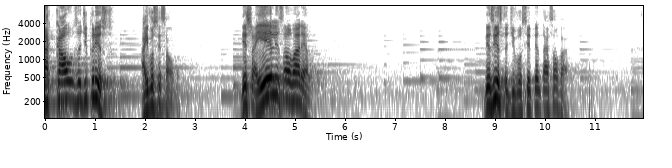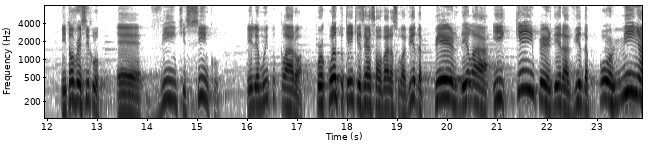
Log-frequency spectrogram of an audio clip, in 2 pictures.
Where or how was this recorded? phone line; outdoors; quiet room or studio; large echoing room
large echoing room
